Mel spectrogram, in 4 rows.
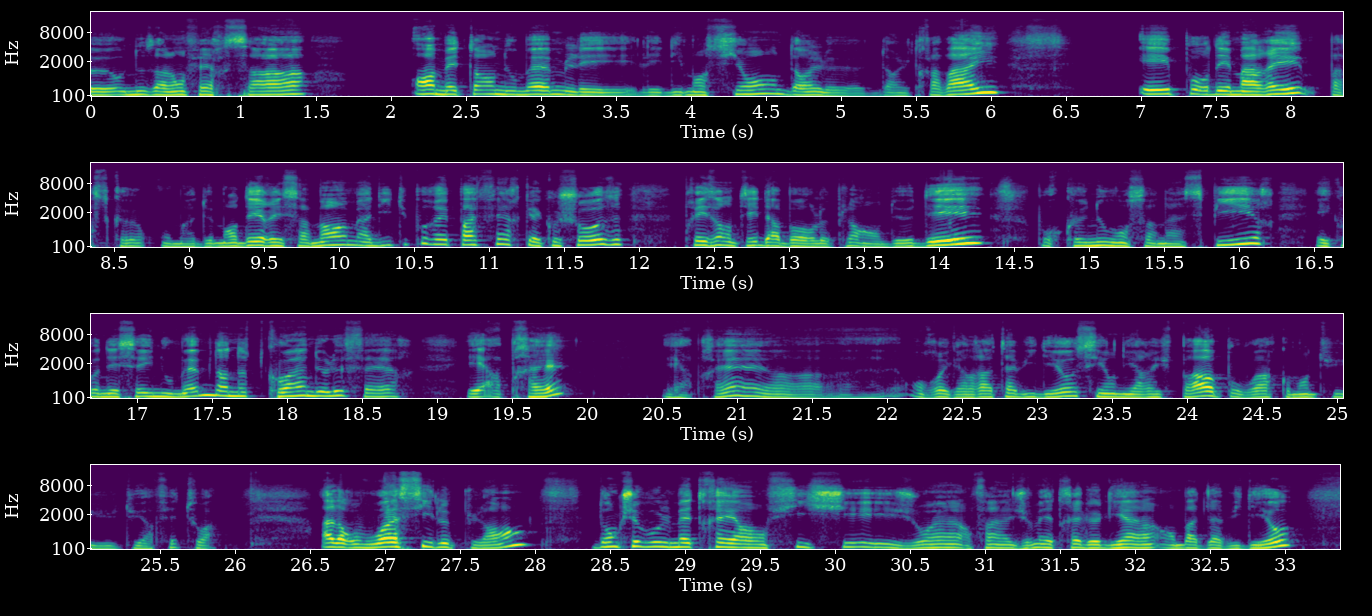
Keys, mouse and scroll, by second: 10.0 click, 11.4-13.9 drag, 14.7 click, 27.7-28.3 scroll up 3, 29.3-31.0 drag, 32.7 scroll up 1.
